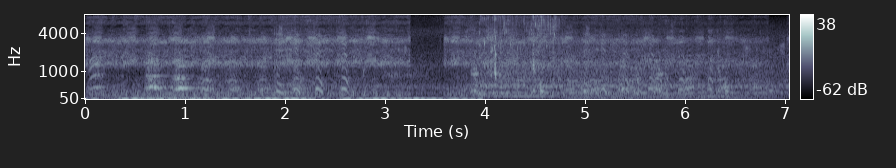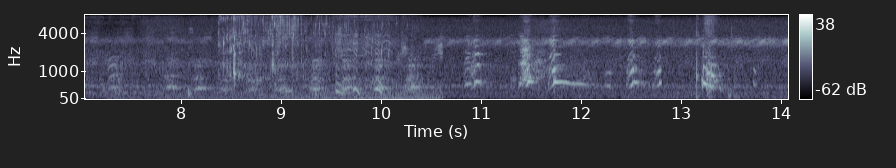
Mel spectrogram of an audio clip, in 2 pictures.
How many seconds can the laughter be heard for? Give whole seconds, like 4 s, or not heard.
3 s.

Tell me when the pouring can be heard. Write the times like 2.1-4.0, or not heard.
3.9-4.8, 8.3-10.4.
